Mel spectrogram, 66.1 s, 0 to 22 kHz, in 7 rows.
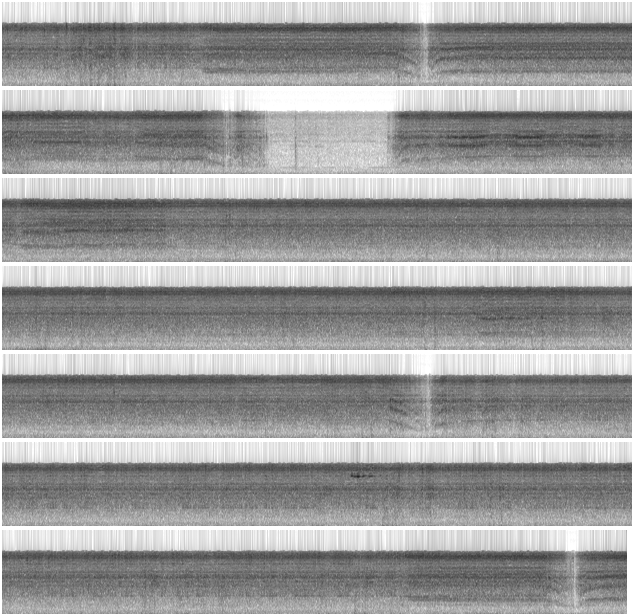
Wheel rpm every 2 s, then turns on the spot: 230, 230, 210, 160, 210, 220, 110, 20, 210, 220, 230, 230, 240, 230, 230, 230, 230, 230, 230, 230, 230, 210, 160, 240, 230, 230, 230, 230, 230, 230, 230, 220, 170.
none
